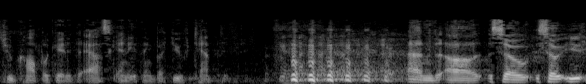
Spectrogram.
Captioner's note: laughter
